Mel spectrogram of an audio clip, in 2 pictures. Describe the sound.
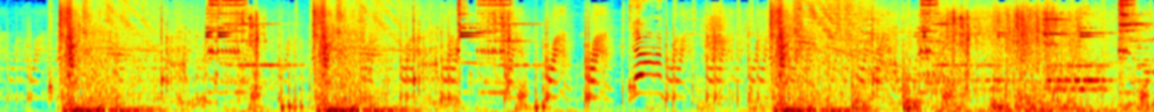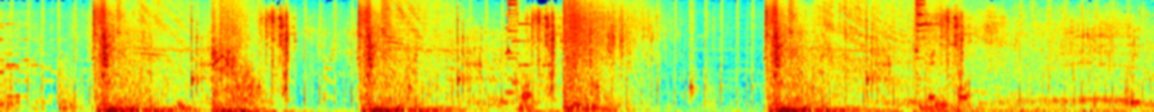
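Loud blasts of a rocket launcher firing in a video game, many sharp explosive booms in rapid bursts separated by brief gaps.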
